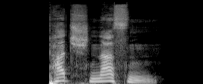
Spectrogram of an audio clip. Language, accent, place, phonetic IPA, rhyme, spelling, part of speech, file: German, Germany, Berlin, [ˈpat͡ʃˈnasn̩], -asn̩, patschnassen, adjective, De-patschnassen.ogg
- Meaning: inflection of patschnass: 1. strong genitive masculine/neuter singular 2. weak/mixed genitive/dative all-gender singular 3. strong/weak/mixed accusative masculine singular 4. strong dative plural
